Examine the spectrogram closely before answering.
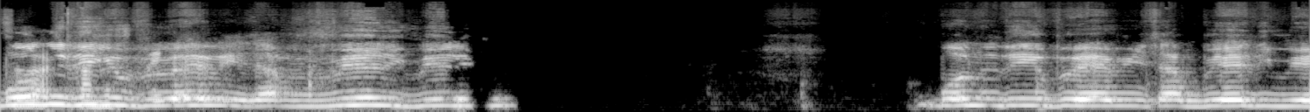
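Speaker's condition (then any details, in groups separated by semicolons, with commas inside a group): Cerebral palsy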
